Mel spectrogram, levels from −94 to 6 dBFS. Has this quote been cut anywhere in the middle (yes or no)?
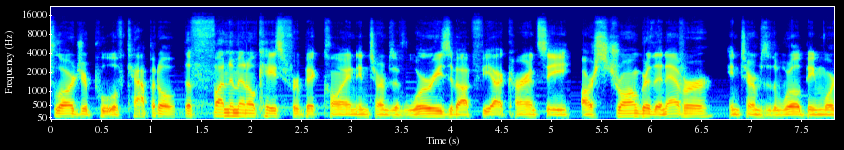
yes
